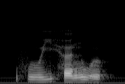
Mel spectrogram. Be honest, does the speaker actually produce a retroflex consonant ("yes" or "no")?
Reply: no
